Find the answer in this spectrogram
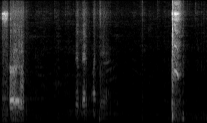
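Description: A person coughing twice, once at the start and again about three and a half seconds in, with faint voices between.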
